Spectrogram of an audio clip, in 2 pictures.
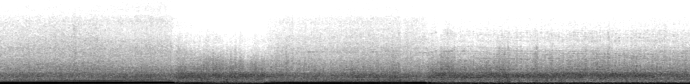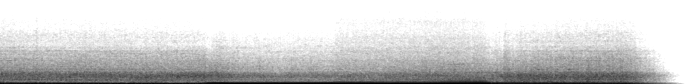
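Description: Tyres roll over a road surface.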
